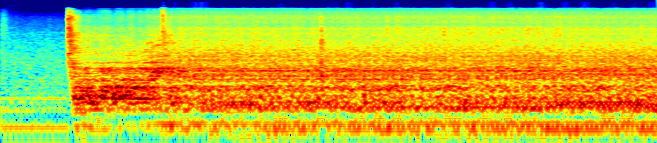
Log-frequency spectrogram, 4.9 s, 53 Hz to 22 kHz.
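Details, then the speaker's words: Quincy Model 325 air compressor running on its tank with a secondhand motor and a new single-phase starter, oil pressure 18–20 psi: a steady fast thump about four times a second over a rough whir. The motor bearings sound worn. "Got that motor secondhand. The bearings don't sound the greatest in it, but hey, we're just gonna run with what we got for right now."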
